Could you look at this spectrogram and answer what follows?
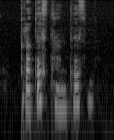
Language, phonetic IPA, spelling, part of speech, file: Polish, [ˌprɔtɛˈstãntɨsm̥], protestantyzm, noun, LL-Q809 (pol)-protestantyzm.wav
